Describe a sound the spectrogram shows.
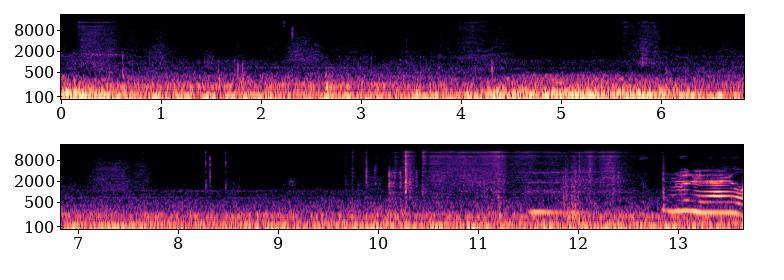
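A car engine hums low and steady inside a moving car.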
